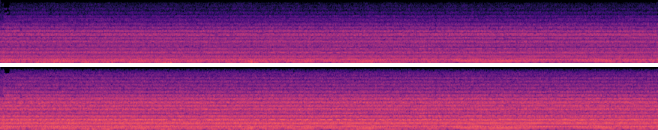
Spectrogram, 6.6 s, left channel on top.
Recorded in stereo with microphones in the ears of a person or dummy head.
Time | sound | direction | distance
0.0 | a drone | 45° right (ahead or behind) | ?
